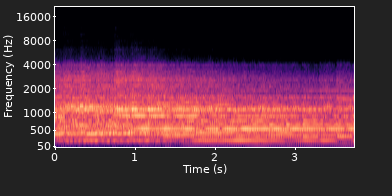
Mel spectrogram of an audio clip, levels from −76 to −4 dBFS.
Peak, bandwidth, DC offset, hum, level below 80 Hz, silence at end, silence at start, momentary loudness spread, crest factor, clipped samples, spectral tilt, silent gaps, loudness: -2 dBFS; 6.6 kHz; under 0.1%; none; -62 dBFS; 0 s; 0 s; 5 LU; 14 dB; under 0.1%; -6 dB/octave; none; -16 LUFS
